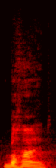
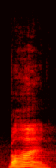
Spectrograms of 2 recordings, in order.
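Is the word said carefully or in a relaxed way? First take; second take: relaxed; relaxed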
